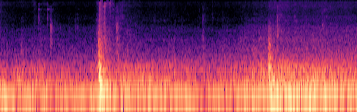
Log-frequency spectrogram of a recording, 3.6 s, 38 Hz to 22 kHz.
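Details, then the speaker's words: 1999 Mitsubishi Pajero Pinin/iO driving after high-pressure fuel pump repair, heating up quickly: two sharp bangs about 1.5 s apart over low road rumble from the rear; loud clunk, cause undetermined. "yes so the car's running but as you can see it's getting pretty hot pretty quick and there's a crazy death noise coming from the back when"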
